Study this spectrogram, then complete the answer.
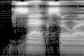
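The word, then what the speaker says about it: ZEXAL: through Zeal, through ArcV or Zexo as apparently it's pronounced, you see that there are periods of time where the game isn't super expensive.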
